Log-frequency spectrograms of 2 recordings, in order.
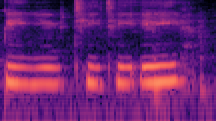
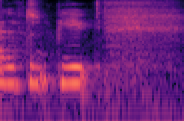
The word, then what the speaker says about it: Elephant Butte: So on the 22nd of March in 1999 in a town called, I think it's called Elephant Butte. I don't know, it's spelled B-U-T-T-E. Yeah, I would say Butte. Elephant Butte.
